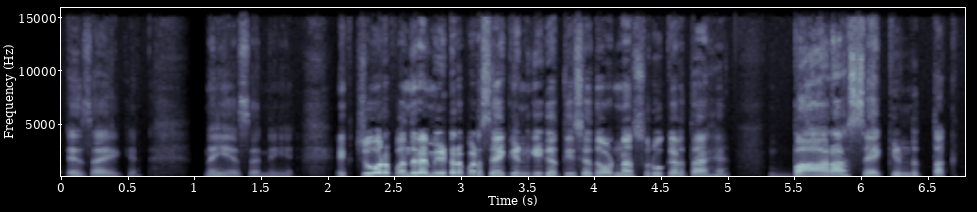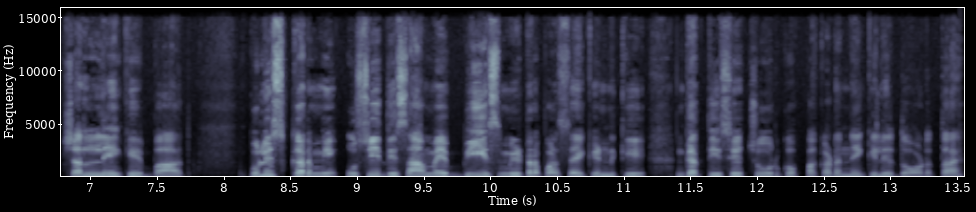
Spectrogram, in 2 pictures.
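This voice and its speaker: Chatty Hindi math teacher, higher voice. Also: male voice, a little mellow, no room sound, clean studio sound. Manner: chatty coaching tone, asks "है ना?" often. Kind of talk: exam-prep math lesson.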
